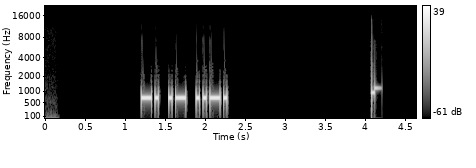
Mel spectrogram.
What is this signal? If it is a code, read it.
Morse code, heard as a keyed tone, about 28 wpm, 700 Hz. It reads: NAF
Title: USA Call Sign Postfixes - 3 Letters 28wpm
